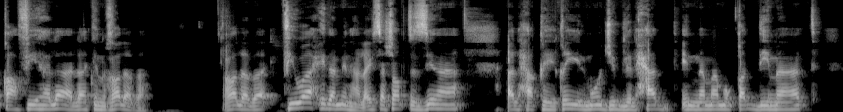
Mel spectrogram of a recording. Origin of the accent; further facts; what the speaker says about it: Lebanon; هكذا معروفة عندنا في لبنان،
